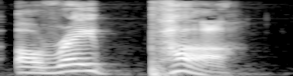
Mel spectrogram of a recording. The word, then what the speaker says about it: arepa: So I just want to make sure we're saying it right. Arepa, right? – Arepa.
